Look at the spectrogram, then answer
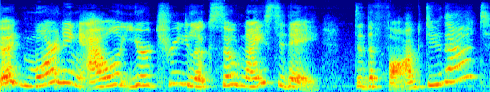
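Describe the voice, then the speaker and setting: A woman does a put-on character voice at an extremely high pitch. She speaks at a fairly slow pace. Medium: read story.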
